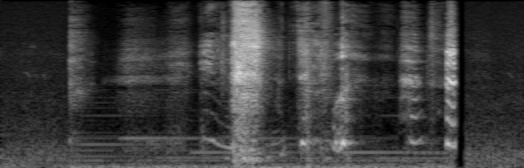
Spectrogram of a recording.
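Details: A sharp, loud, hissing sneeze burst, then a few smaller voiced sounds, over soft background music: a sneeze from a VTuber.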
